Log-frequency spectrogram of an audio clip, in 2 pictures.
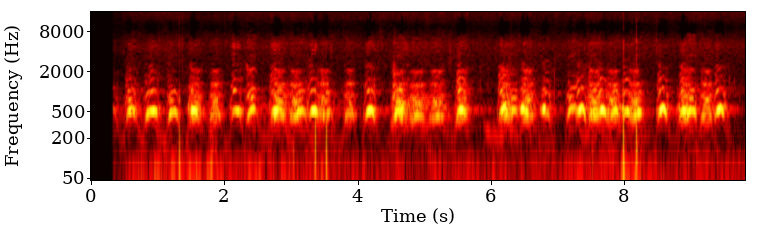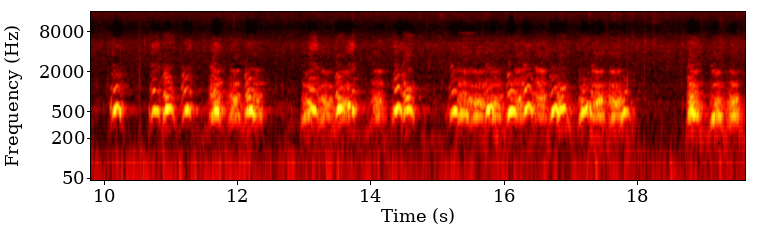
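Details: A Plott hound, kept with an American foxhound in Russia, barks in loud, ringing bursts, one after another with barely a pause.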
